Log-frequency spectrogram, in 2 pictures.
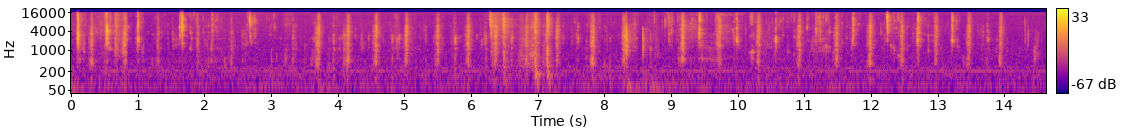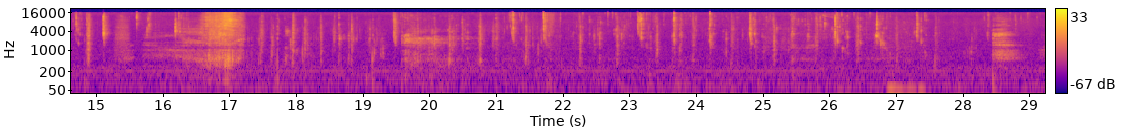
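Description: Close-miked chewing and biting: many short, wet mouth clicks as a person eats a Korean meal of yukgaejang beef soup and side dishes, with one longer, louder sound about halfway through.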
